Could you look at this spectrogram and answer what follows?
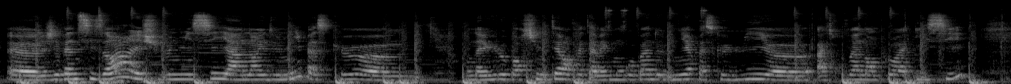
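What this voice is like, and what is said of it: Sing-song southern French Marseille accent. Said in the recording (French): “je suis marseillaise, je viens du sud, hein, vous pourrez l'entendre mon petit accent en chantant”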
